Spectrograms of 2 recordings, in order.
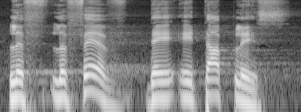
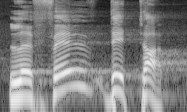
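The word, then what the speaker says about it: Lefèvre d'Étaples: Peter, ¿cómo se pronuncia Lefebvre d'Etaples? Lefebvre d'Etaples. Say that louder. Lefebvre d'Etaples.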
